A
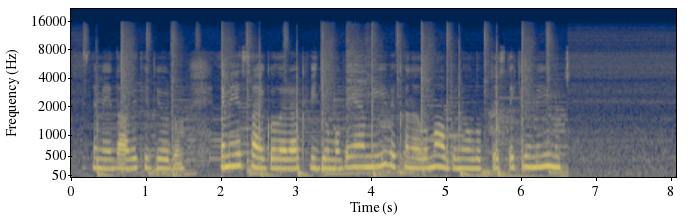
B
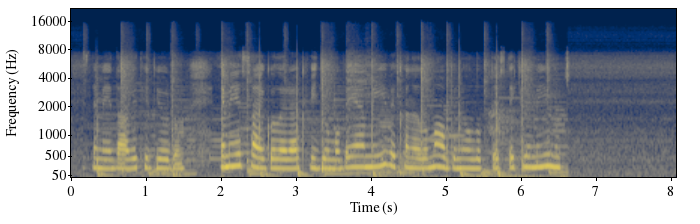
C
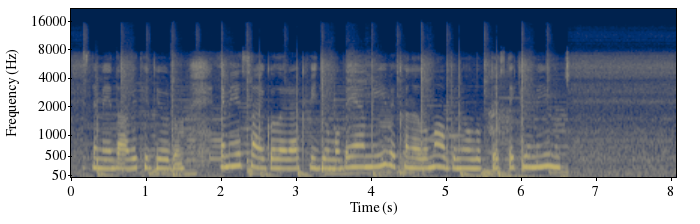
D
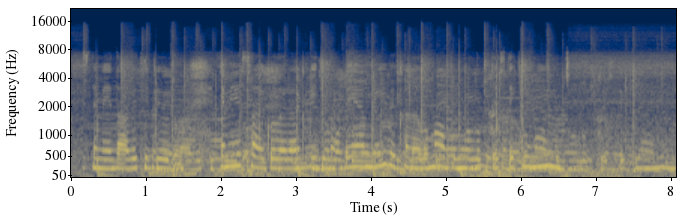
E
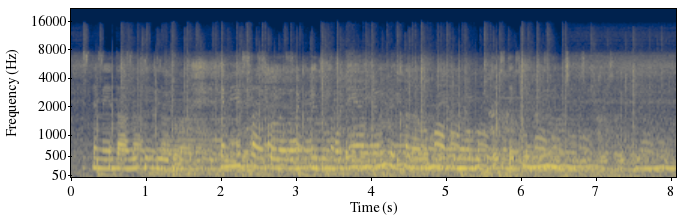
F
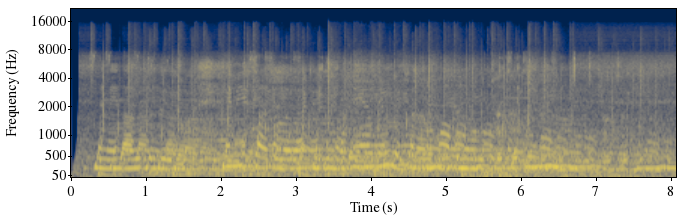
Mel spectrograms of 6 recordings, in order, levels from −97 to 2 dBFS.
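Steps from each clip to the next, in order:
resonant high shelf 7.1 kHz -9 dB, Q 3; trim +1.5 dB
compression, threshold -23 dBFS, peak gain reduction 12.5 dB
ever faster or slower copies 752 ms, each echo -2 st, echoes 3, each echo -6 dB; trim +4.5 dB
multi-tap echo 208/584 ms -6.5/-9.5 dB; trim +2.5 dB
phase dispersion highs, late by 94 ms, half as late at 460 Hz; trim +3 dB

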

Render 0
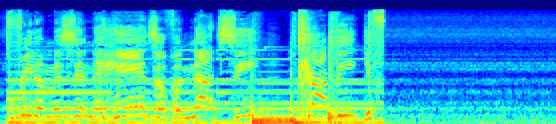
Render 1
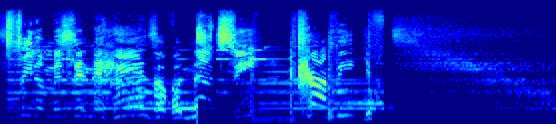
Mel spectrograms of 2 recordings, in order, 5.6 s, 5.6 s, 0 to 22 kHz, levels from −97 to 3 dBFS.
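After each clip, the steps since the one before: differentiator; LFO band-pass saw down 0.51 Hz 570–6700 Hz; reverb removal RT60 0.9 s; trim +2 dB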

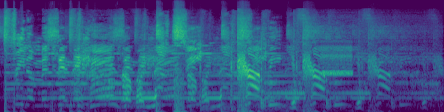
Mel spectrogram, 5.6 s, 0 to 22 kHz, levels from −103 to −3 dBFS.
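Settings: in parallel at -8 dB: one-sided clip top -35 dBFS; on the sum: feedback delay 816 ms, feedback 26%, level -8 dB; spectral replace 4.06–4.38 s, 1.4–5 kHz before; trim +5 dB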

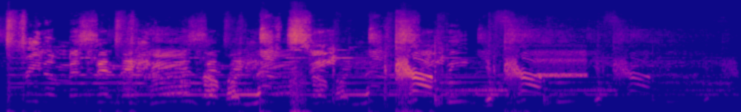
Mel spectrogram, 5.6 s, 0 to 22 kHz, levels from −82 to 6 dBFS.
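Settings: peaking EQ 120 Hz -10 dB 1.9 oct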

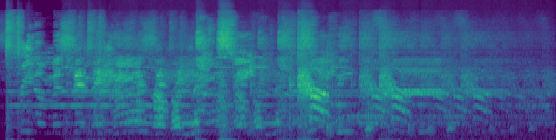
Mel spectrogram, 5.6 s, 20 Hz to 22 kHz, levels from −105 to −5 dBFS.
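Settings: on a send at -1.5 dB: reverberation, pre-delay 3 ms; on the sum: bit-crushed delay 616 ms, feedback 35%, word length 9-bit, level -14 dB; trim -6.5 dB

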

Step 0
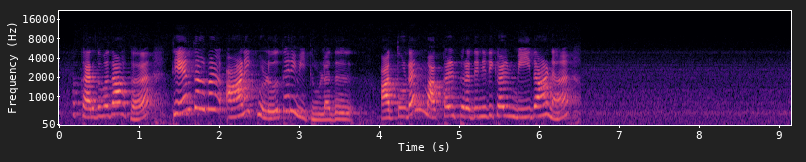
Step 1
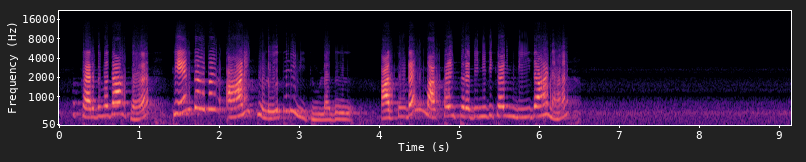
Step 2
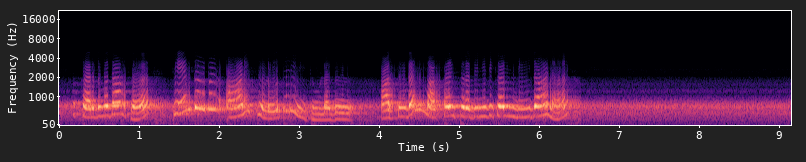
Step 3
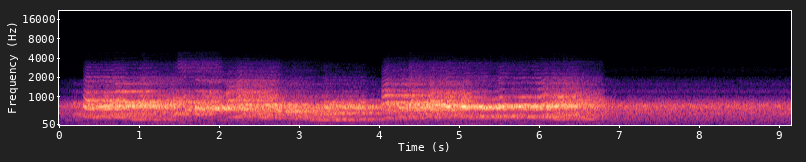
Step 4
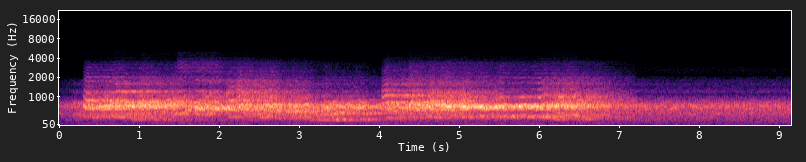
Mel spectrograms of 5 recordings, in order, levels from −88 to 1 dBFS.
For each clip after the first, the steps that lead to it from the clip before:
local Wiener filter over 41 samples; bass shelf 180 Hz -7 dB; trim +5 dB
spectral levelling over time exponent 0.6; resonant low-pass 670 Hz, resonance Q 6.1; trim -4 dB
gated-style reverb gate 500 ms flat, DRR -7 dB; trim -4 dB
flange 0.51 Hz, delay 2.4 ms, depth 5.3 ms, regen +74%; delay 401 ms -8 dB; trim +4 dB

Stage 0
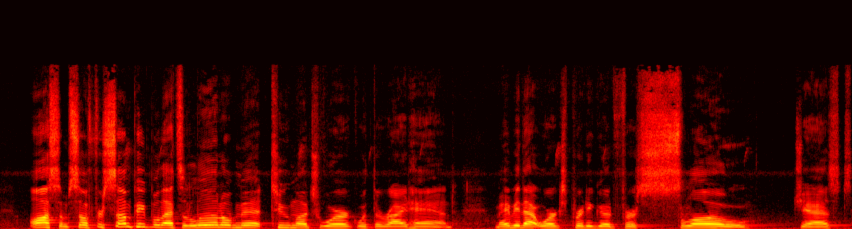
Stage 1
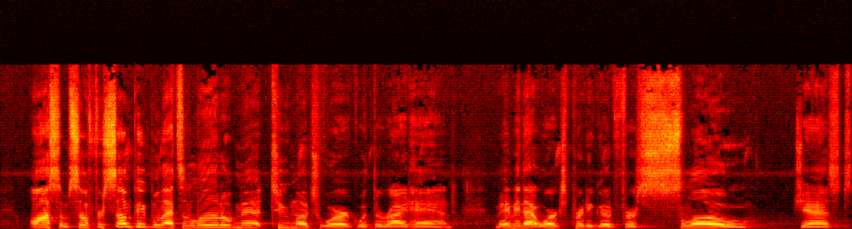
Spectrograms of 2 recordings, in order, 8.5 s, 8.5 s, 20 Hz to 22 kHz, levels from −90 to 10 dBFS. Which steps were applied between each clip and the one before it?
RIAA curve recording; comb 3.7 ms, depth 92%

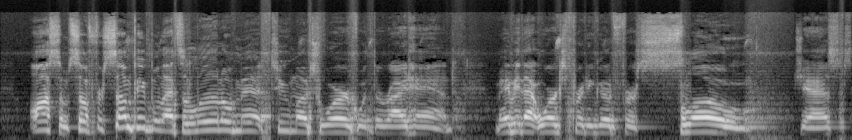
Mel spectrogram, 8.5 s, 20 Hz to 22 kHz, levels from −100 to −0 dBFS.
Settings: decay stretcher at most 49 dB/s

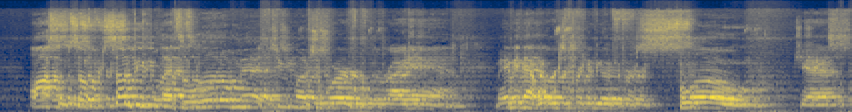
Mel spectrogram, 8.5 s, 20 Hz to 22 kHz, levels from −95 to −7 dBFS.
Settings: in parallel at -10.5 dB: saturation -17.5 dBFS, distortion -13 dB; on the sum: reverberation RT60 0.30 s, pre-delay 85 ms, DRR 1 dB; trim +1 dB

